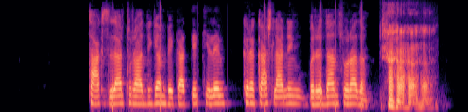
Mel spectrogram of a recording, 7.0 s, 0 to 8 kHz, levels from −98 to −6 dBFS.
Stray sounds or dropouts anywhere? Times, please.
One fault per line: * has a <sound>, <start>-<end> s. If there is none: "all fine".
* has a laugh, 5.7-6.6 s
